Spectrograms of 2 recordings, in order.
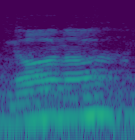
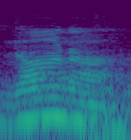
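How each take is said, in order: First: The word ends in an 'a' vowel. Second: The word ends in an 'a' vowel.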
